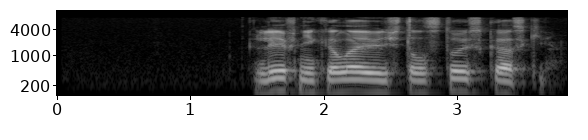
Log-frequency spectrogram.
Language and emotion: Russian, neutral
